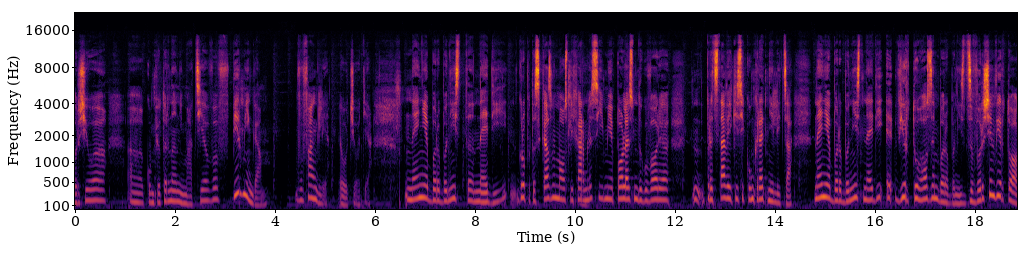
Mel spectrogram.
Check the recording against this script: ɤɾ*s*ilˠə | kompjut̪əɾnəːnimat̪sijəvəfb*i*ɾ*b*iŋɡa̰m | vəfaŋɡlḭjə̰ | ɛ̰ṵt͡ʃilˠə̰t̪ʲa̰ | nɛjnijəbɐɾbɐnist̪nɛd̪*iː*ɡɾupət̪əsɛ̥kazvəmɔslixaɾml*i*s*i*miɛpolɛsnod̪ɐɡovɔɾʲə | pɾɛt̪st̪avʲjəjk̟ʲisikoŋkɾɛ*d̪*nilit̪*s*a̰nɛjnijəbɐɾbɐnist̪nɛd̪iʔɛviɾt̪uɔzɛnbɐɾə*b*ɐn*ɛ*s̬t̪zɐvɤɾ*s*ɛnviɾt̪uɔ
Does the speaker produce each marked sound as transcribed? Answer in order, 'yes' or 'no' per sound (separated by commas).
no, yes, no, no, no, yes, no, yes, yes, no, no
